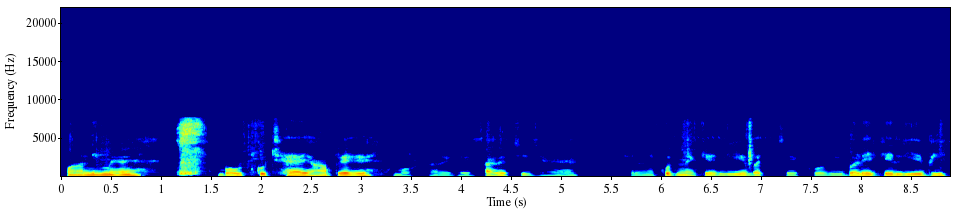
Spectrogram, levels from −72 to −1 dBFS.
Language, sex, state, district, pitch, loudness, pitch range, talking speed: Hindi, male, Bihar, Lakhisarai, 115 Hz, -26 LUFS, 115-120 Hz, 160 wpm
